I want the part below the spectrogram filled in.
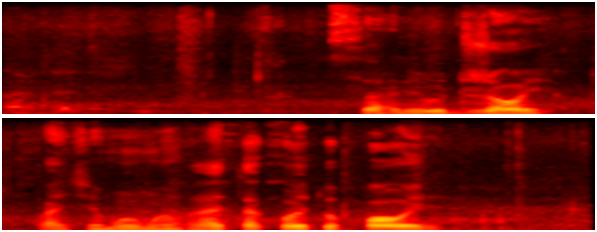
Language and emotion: Russian, neutral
